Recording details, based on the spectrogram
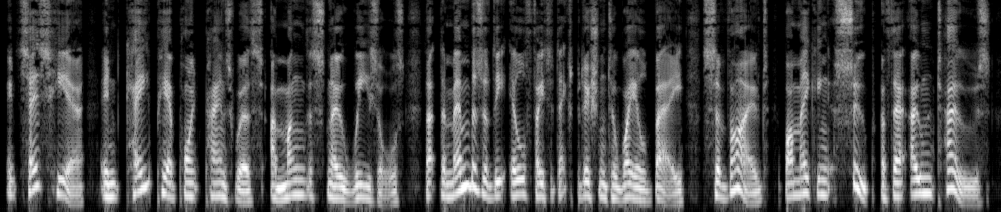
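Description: A man's voice: fairly high pitch, big pitch swings, moderate pace, hardly any pauses, a bit bright, no echo, studio quality, pitched above the performer's own voice. A man voicing a bookish, matter-of-fact deputy librarian. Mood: dry.

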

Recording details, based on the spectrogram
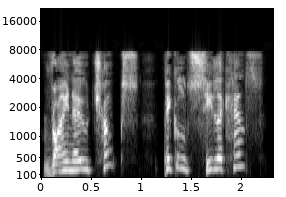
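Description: A man's voice: very high voice, expressive, a little slow, dry recording, muffled recording, pitched above the performer's own voice. A man voicing a stuffy, grumbling wizard academic in an audiobook, fussy and clubbish. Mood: exasperated. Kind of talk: audiobook character voice.

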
